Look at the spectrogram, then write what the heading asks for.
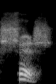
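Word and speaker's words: שש: На иврите слово 6, оно немножко созвучно с русским словом, оно читается как шеш, да, переводится шеш.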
